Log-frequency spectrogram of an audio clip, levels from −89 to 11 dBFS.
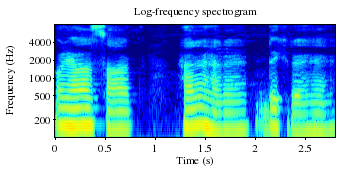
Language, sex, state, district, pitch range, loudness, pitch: Hindi, male, Bihar, Araria, 130-155 Hz, -33 LUFS, 140 Hz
